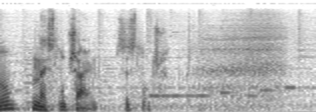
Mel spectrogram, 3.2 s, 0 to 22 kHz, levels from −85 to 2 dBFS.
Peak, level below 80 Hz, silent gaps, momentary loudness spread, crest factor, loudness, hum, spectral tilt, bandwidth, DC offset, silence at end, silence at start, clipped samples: -4 dBFS; -48 dBFS; none; 17 LU; 20 dB; -24 LUFS; none; -4.5 dB/octave; over 20 kHz; under 0.1%; 0 s; 0 s; under 0.1%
